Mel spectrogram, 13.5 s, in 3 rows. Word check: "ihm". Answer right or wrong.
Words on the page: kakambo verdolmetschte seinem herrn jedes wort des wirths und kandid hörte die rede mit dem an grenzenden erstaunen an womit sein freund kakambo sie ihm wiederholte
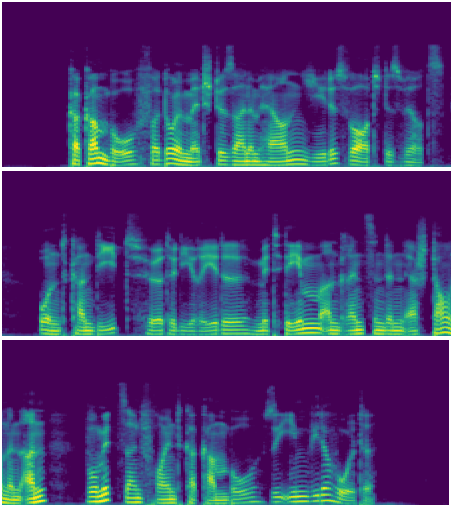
right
